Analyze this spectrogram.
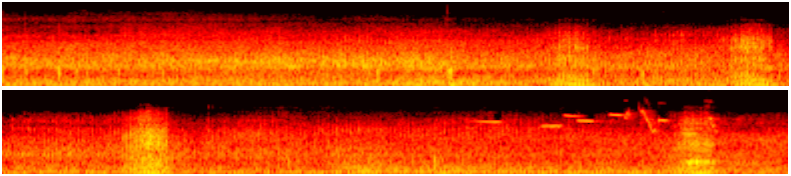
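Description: Wind blowing across the microphone, with a few gusts buffeting it in short loud puffs; a few brief high chirps come just before the last gust.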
